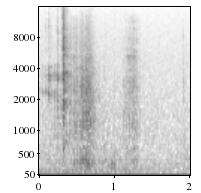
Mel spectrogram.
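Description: Crunching of a kettle-cooked potato chip being bitten and chewed: a cluster of crisp crunches in the first second, then one fainter crunch a little later.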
